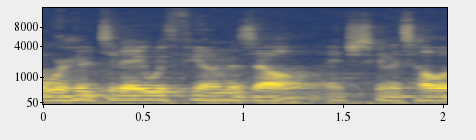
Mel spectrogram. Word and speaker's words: Maazel: pronounced fiona mizelle right mizelle rhymes with gazelle yeah you'll never forget it uh we're here today with fiona mazzell and she's going to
